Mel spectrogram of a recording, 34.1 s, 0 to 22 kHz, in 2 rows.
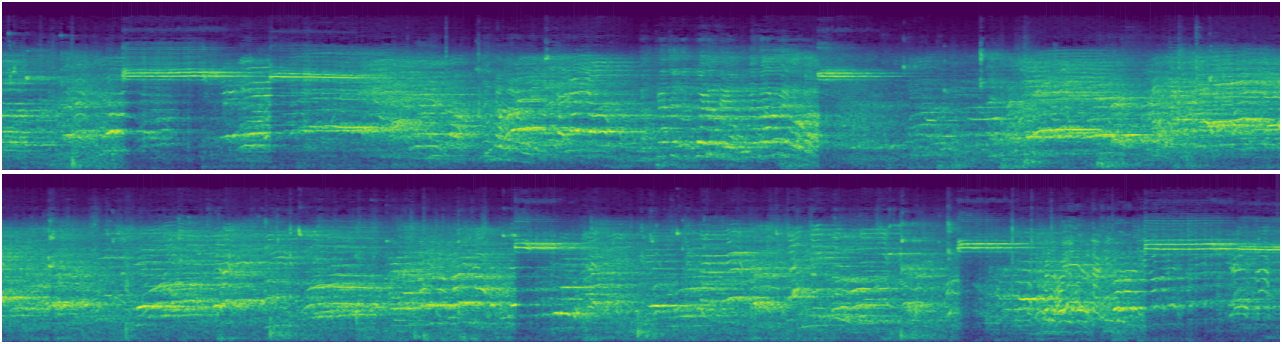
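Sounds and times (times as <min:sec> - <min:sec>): children shouting in a gymnasium: 0:00.0 - 0:08.6, 0:11.2 - 0:34.0.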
